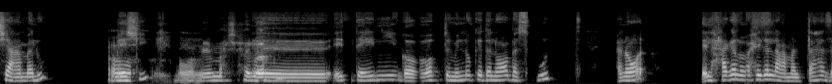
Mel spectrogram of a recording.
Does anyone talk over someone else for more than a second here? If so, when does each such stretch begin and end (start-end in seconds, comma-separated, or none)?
none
